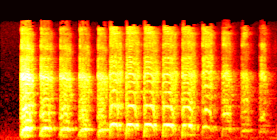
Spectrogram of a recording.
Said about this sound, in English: But what's cool about it is just a lift of my finger, I can sound like a different duck. So, again, this would be a little quieter, but you'll see what I mean here.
